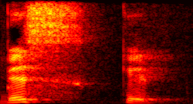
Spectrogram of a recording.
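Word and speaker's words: biscuit: यह वाला रूल में आपको यू को नहीं पढ़ना है। क्यों यू को नहीं पढ़ना है? क्योंकि यहां पे लिखा हुआ है आपको सीधी सी बात है क्योंकि यहां पे यू के पहले आई के पहले यू लिखा हुआ है। इसलिए हम यहां पे यू को नहीं पढ़ेंगे।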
